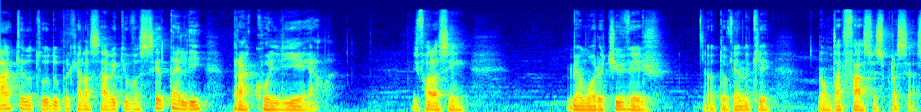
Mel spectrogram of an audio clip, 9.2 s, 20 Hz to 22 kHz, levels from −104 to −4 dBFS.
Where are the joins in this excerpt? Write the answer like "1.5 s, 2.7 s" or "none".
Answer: none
